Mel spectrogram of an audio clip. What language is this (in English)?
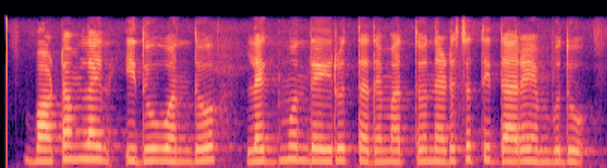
Kannada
